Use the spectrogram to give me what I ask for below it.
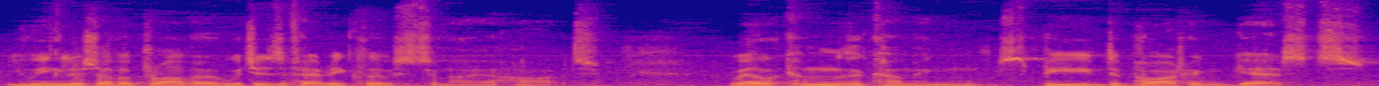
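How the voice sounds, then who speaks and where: An actor playing a suave, menacing vampire count who speaks with elaborate, mocking courtesy in a radio drama. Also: male voice, low-pitched, takes it slowly, a little hiss or hum. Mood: mockingly courteous.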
